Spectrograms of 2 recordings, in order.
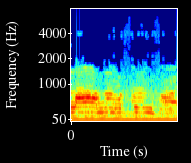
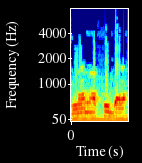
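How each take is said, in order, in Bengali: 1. হরকতগুলো ধীরে টেনে বলা হয়। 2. ছোট হরকতগুলো তাড়াতাড়ি বলা হয়। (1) "তাহলে তাড়াতাড়ি হলো না।" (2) "হরকতের উচ্চারণ তাড়াতাড়ি, কুইকলি।"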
